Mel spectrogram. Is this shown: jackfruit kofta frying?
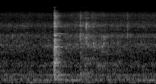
yes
